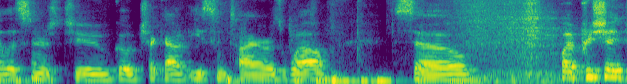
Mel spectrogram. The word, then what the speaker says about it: eSentire: And you work with, how do you pronounce the name of the company? eSentire, right? Yes, eSentire.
